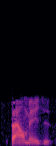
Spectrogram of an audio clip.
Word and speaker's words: Balmages: So the best way to say it is Bal like pal and Mages like pages. So if you say pal pages, then Balmages. – Balmages.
